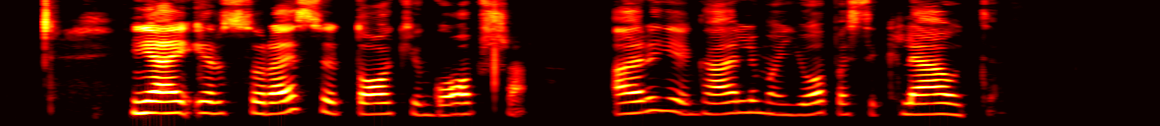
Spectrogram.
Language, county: Lithuanian, Vilnius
